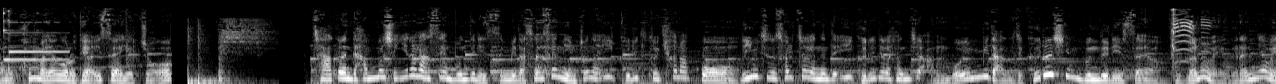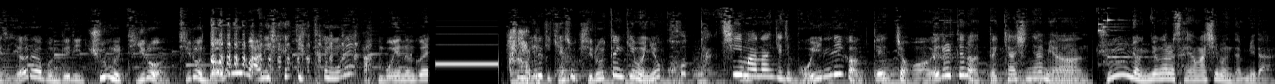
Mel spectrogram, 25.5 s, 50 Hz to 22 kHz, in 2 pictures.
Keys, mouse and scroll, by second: 14.4-15.7 scroll down 5, 15.9 middle click, 19.4-21.0 scroll up 5, 21.0 scroll down 1, 21.7 scroll down 1, 22.1 click, 22.2 click, 22.8 click.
